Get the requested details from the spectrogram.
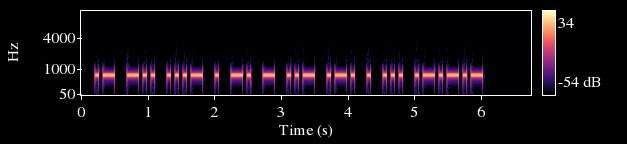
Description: Morse code, heard as a keyed tone, about 19 wpm, 700 Hz. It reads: ADVENTURES.
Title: Sentences with 2-Word Phrases - Spoken Beginning - 20wpm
